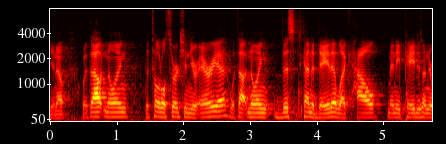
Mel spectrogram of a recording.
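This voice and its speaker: The voice belongs to a man and sits at a medium pitch. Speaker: marketing agency owner presenting to dentists. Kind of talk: conference presentation. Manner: fast; casual, conversational.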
